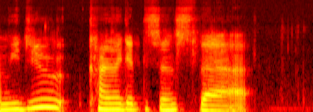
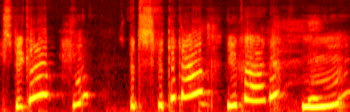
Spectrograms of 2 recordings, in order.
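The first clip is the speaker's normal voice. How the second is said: put-on taunting old lady. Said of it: "she's like".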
